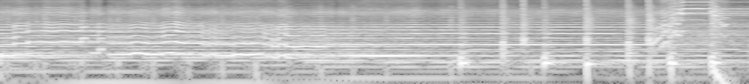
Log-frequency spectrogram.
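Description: Synthesizer lead playing an ornamented, wavering melody over a held low drone, in the style of Azerbaijani wedding dance music. A few drum hits come in over the last two seconds, and a fast rising run near the end leads into the beat.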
